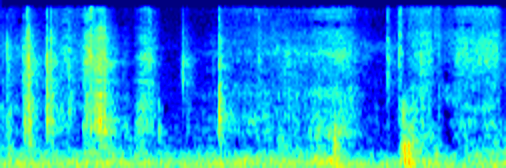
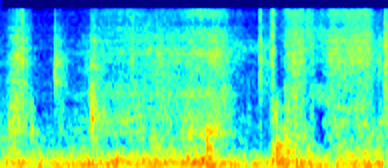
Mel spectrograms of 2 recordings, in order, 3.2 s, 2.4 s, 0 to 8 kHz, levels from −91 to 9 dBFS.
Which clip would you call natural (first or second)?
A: first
